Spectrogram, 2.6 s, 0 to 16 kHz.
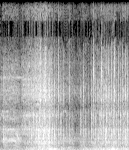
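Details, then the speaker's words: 2007 Mazda CX-7 on a jump pack: engine cranks, catches briefly with a rising rush, then immediately cuts off and sputters, so it cannot be put in gear; starts then stalls. "It'll start and then immediately cut off, so we're not able to put it in gear or do anything with it."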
